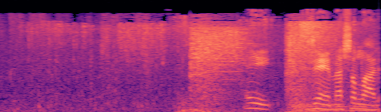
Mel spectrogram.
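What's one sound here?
A sword slashes and strikes with a heavy thud.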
